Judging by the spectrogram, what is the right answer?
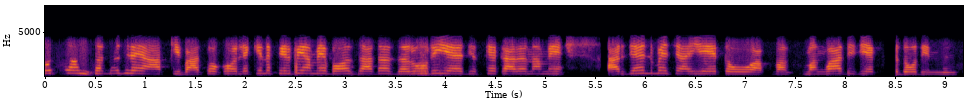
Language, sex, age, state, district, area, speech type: Urdu, female, 30-45, Bihar, Supaul, rural, conversation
